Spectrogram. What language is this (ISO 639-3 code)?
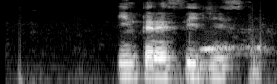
epo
